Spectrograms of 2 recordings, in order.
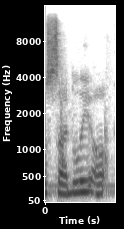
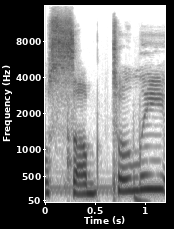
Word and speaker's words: subtly: I have a problem where so I do things so subtly. So subtally all the time. Am I saying that right? Sub subtly. Subtly. Subtly. That's how you say it. You don't say the B.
